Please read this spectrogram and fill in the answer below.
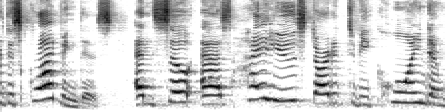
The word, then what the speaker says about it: Hallyu: Hallyu, some people spell it H-A-N-R-Y-U, others spell it H-A-L-L-Y-U, and literally is from Chinese, called the Korean Wave.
